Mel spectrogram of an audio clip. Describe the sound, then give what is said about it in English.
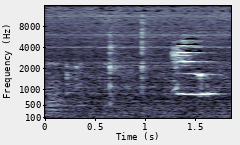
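A cat lets out a single short meow, fairly faint and high-pitched, preceded by a couple of soft clicks against a low, steady background hum. No one speaks. “What did we get a cat?”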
